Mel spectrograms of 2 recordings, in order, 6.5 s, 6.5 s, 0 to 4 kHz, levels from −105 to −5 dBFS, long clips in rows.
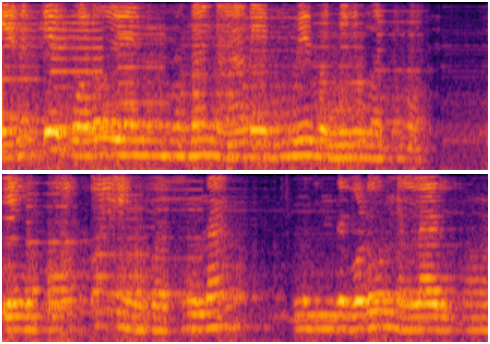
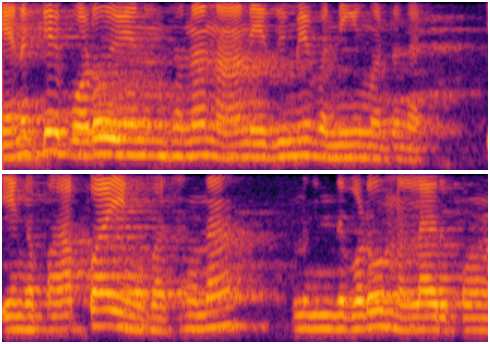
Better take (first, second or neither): second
